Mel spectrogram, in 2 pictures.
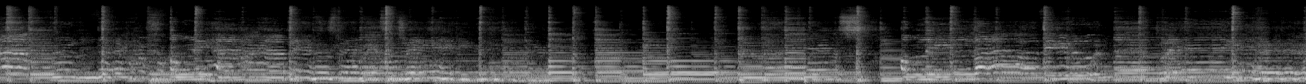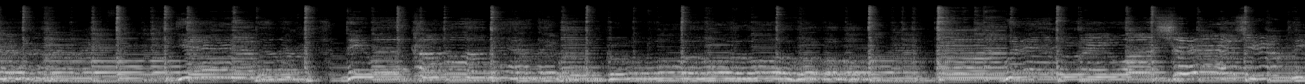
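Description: A woman singing a song into a microphone, accompanied by a strummed acoustic guitar, played live.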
